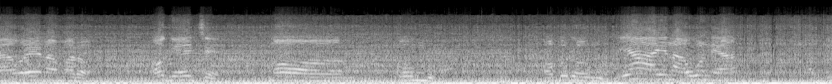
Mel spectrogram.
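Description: Several people talking and calling out over a loud, steady low rumble.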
